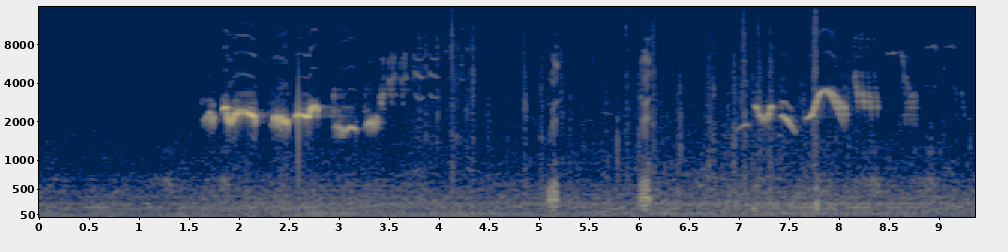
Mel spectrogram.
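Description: Quiet outdoor hush with a songbird singing two short warbled phrases of quick rising and falling notes, one about two seconds in and another near the end. A couple of faint soft knocks fall in between.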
